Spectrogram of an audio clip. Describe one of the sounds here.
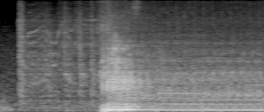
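A sports car engine starts with a loud roar.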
